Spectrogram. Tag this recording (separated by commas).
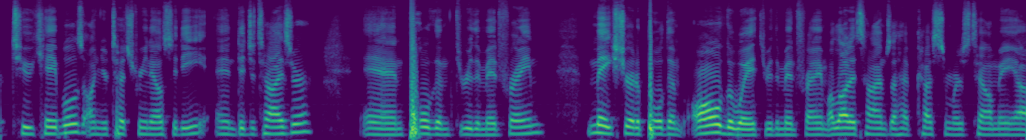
Speech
